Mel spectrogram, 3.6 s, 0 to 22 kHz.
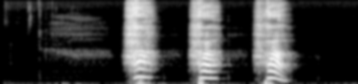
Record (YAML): exhalation_length: 3.6 s
exhalation_amplitude: 7383
exhalation_signal_mean_std_ratio: 0.36
survey_phase: beta (2021-08-13 to 2022-03-07)
age: 45-64
gender: Female
wearing_mask: 'No'
symptom_none: true
smoker_status: Ex-smoker
respiratory_condition_asthma: false
respiratory_condition_other: false
recruitment_source: REACT
submission_delay: 4 days
covid_test_result: Negative
covid_test_method: RT-qPCR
